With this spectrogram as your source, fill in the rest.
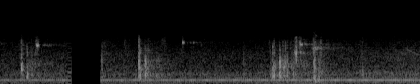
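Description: A tennis ball is struck with a racket with sharp thwacks.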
